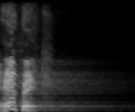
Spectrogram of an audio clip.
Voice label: Announcer Lobby Card Epic; BombKing

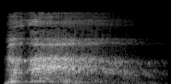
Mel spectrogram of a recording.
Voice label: deny, zh; Appa; Dota 2

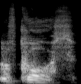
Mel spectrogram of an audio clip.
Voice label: Emote Yes; Paladins; DarkLord

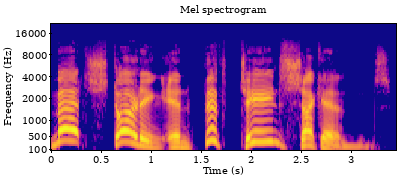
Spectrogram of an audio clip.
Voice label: Announcer Match Begin; Bruce

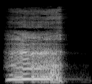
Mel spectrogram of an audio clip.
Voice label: snapfire anger

